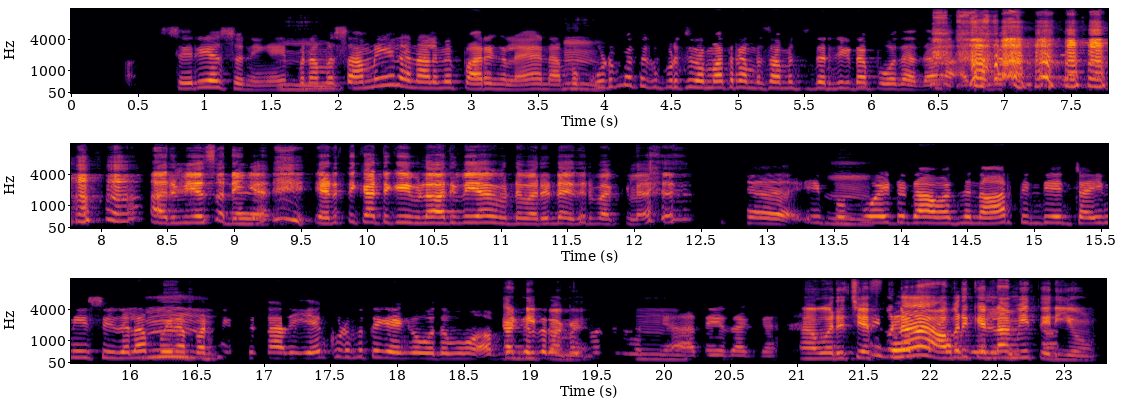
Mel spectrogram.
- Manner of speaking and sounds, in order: tapping; laugh; unintelligible speech; chuckle; drawn out: "ம்"; in English: "செஃப்னா"; other background noise
- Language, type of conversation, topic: Tamil, podcast, ஒரு பெரிய பணியை சிறு படிகளாக எப்படி பிரிக்கிறீர்கள்?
